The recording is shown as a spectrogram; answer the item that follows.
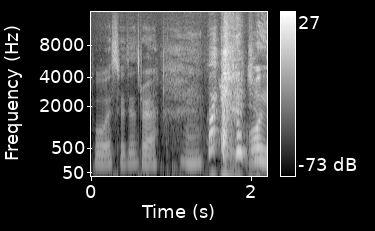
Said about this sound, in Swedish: Oj, prosit.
